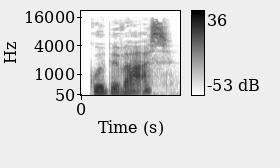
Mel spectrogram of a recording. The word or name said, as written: gud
